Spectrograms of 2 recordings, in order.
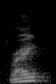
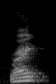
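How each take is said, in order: The two takes are said the same way.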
